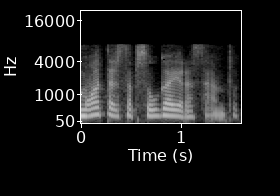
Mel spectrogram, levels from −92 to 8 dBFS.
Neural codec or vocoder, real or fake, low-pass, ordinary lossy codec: codec, 16 kHz, 1.1 kbps, Voila-Tokenizer; fake; 7.2 kHz; MP3, 48 kbps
